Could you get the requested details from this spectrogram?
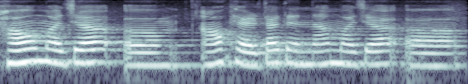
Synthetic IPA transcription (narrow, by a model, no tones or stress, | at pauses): hãwmad͡ʑʱa | ãwkʰɛɭt̪at̪ɛnːamad͡ʑa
